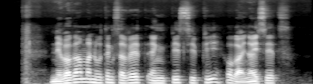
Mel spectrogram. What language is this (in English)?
Kalenjin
